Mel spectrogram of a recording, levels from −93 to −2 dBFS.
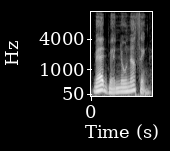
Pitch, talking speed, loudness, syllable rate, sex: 120 Hz, 145 wpm, -17 LUFS, 4.4 syllables/s, male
